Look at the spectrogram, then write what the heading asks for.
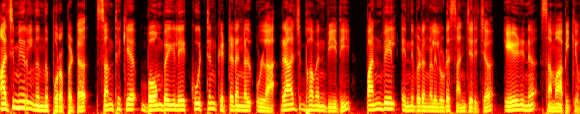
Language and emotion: Malayalam, neutral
